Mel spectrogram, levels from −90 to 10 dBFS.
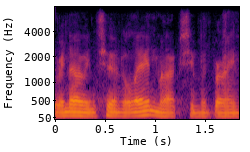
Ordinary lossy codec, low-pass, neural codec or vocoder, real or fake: Opus, 16 kbps; 7.2 kHz; codec, 24 kHz, 3 kbps, HILCodec; fake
